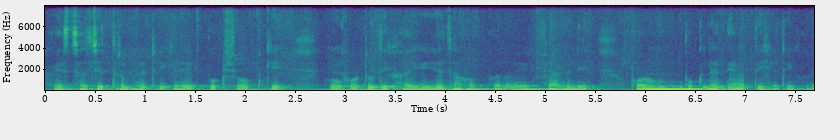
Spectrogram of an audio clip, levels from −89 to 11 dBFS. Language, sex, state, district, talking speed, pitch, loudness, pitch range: Marwari, male, Rajasthan, Churu, 170 wpm, 125 Hz, -15 LUFS, 125-130 Hz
